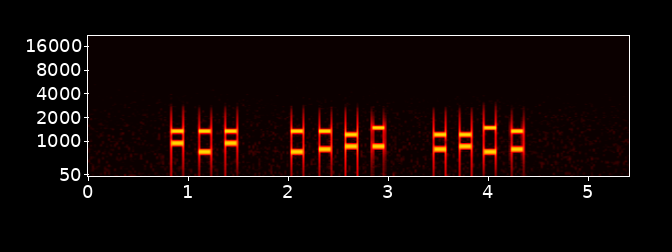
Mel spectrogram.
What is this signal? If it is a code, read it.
DTMF, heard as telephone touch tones, dialled by hand, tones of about 120 ms. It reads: 020 2579 4735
